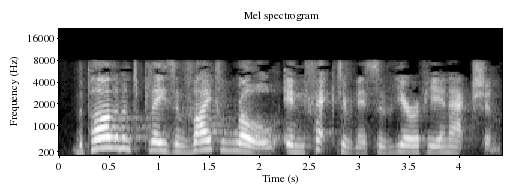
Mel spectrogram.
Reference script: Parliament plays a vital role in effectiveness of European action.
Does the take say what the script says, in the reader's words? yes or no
yes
